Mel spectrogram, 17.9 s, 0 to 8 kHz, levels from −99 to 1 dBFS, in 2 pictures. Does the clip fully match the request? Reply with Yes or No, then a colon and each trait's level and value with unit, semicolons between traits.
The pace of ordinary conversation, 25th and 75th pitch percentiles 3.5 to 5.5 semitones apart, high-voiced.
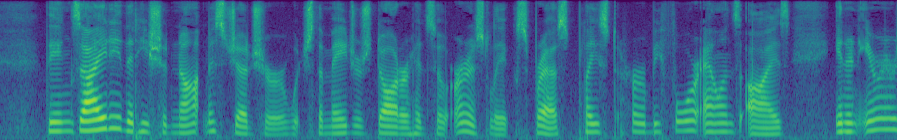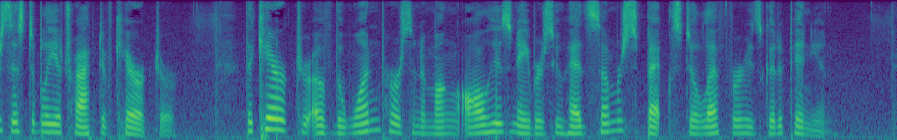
No: average, 155 wpm; average, 4.6 semitones; medium, 155 Hz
